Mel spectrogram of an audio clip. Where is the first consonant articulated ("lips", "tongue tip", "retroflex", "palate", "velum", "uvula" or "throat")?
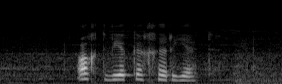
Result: uvula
